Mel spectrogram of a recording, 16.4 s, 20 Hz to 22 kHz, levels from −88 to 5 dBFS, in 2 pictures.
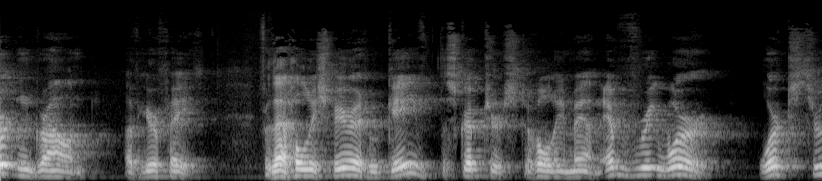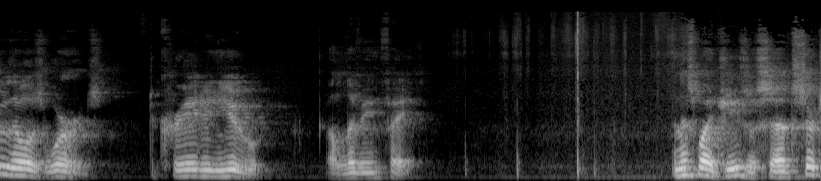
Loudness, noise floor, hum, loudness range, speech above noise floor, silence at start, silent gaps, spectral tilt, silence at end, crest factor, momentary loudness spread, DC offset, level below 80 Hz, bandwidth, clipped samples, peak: -21 LUFS; -62 dBFS; none; 14 LU; 42 dB; 0 s; none; -6.5 dB/octave; 0 s; 20 dB; 17 LU; under 0.1%; -80 dBFS; 17 kHz; under 0.1%; -2 dBFS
